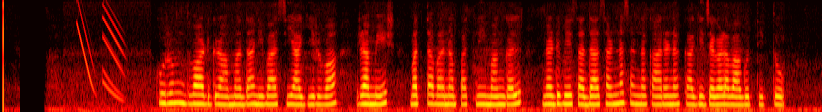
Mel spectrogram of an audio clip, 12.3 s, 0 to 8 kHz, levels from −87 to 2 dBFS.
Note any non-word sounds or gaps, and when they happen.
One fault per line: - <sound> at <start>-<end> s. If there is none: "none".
- chirp at 1.1-1.9 s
